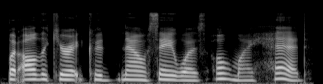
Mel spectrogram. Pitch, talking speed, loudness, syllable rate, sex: 210 Hz, 205 wpm, -18 LUFS, 4.5 syllables/s, female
